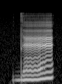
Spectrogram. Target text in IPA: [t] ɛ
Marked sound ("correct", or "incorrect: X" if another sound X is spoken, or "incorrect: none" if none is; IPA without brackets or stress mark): incorrect: d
